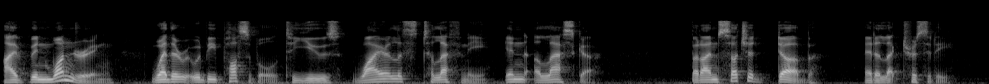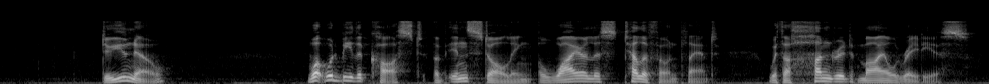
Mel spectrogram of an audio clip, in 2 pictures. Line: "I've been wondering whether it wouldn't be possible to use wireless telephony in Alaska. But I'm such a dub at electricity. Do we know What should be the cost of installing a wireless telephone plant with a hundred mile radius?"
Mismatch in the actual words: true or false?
true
